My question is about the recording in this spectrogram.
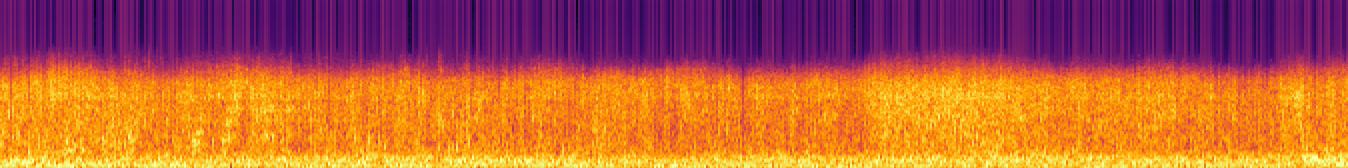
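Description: Steady, dense rumbling of the ground erupting as a burrowing monster breaks through, with a jet of smoke blasting out of the earth. The noise grows brighter and harsher about six and a half seconds in.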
